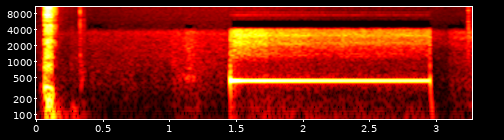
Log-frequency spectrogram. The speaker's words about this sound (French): Putain, on est performant, mais le standard sonne vite.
